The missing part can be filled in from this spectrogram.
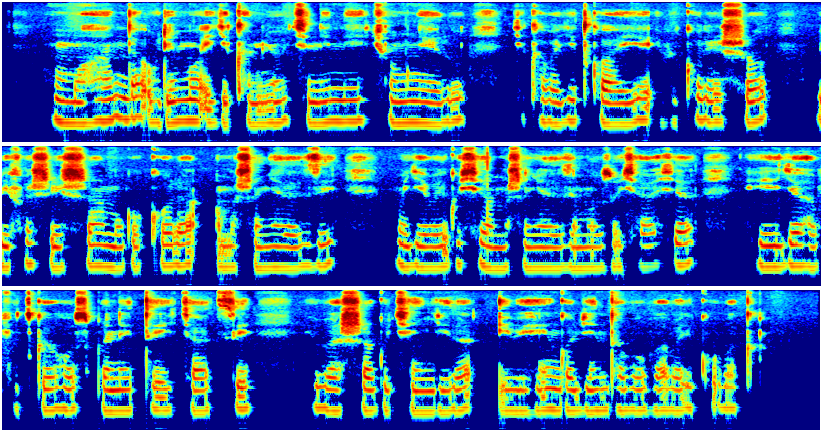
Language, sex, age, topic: Kinyarwanda, female, 18-24, government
